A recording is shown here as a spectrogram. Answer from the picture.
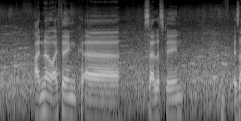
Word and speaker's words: Celestine: I don't know, I think Celestine. Is that how you say it? Celestine, yeah.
